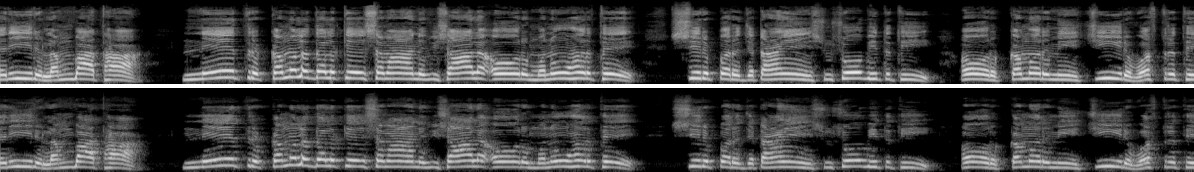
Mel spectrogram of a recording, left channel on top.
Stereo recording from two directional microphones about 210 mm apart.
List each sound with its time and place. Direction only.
0.0 s speech: 55° left (ahead or behind)
0.3 s speech: 15° left (ahead or behind)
